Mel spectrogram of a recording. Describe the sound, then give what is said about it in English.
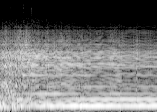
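An electric guitar pushed through a buzzy fuzz pedal holds one thick, saturated note for about two seconds, loud and steady, with a gritty, electrical-sounding edge and no voices. “but doesn't it seem kind of just more electrical than a typical fuzz?”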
